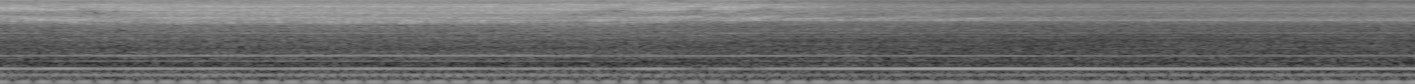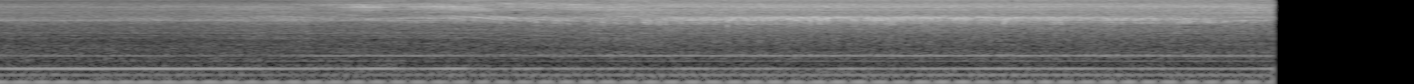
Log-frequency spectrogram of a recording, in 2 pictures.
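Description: A wet vacuum hums steadily and loudly.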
